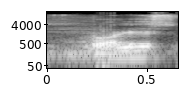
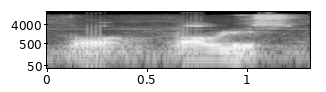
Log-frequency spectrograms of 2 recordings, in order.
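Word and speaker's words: Pauli: এরপরে পলিস বর্জন নীতি বা পলিস স্কুলেশন প্রিন্সিপালস পাউলিস পাউলিস উচ্চারণটা যেভাবে জেনিতে পারে পাউলের বর্জননীতি পাউলি পাউলিস এক্সপলেশন প্রিন্সিপাল আমরা কষেত্রে পলির বর্জনীতি বলি আসলে পলি হবে না পাওলি হবে বা পলিস হবে বুঝতে পারলেই হবে এই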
